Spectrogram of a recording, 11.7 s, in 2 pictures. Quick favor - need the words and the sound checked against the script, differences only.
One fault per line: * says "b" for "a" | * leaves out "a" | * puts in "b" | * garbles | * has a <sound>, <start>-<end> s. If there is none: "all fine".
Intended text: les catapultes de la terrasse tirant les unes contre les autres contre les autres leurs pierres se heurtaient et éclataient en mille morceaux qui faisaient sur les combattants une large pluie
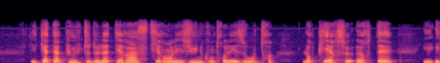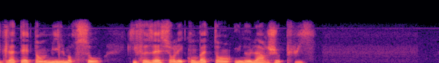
* leaves out "contre les autres"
